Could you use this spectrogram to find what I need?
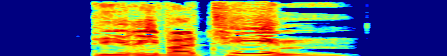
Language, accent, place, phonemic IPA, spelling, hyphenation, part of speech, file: German, Germany, Berlin, /deʁivaˈteːm/, Derivatem, De‧ri‧va‧tem, noun, De-Derivatem.ogg
- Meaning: derivational morpheme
